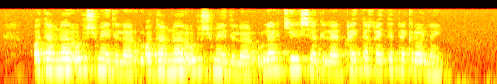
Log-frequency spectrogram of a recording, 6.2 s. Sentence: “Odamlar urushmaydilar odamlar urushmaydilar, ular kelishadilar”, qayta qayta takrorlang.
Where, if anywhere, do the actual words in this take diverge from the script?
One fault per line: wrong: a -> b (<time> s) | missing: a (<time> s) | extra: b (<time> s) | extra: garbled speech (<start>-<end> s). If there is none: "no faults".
no faults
